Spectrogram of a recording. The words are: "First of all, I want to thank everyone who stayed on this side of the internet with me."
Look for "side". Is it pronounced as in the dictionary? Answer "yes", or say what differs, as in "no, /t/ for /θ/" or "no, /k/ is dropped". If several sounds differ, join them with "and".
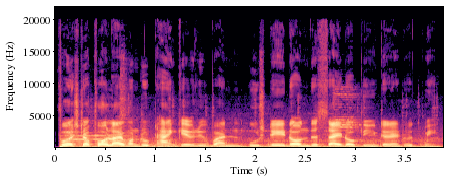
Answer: yes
